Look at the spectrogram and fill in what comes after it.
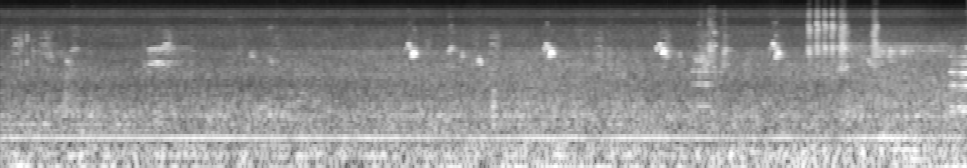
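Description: Small caged aviary birds chirping in short, separate calls every second or so, with a quick run of rapid chattering about ten seconds in. A steady low hum runs underneath.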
